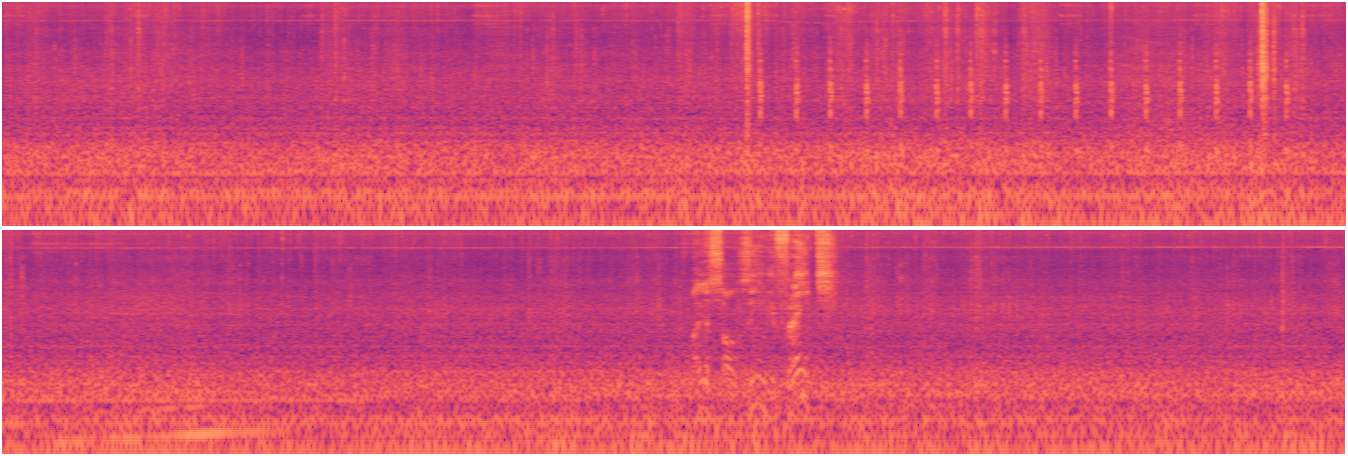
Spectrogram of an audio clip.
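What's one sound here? A vehicle's engine drones steadily while driving along a road.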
